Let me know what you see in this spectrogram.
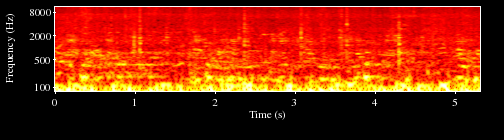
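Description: Eggs and omelettes frying on a large flat griddle, sizzling, while metal spatulas scrape and clink against the griddle several times, over a steady low rumble.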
